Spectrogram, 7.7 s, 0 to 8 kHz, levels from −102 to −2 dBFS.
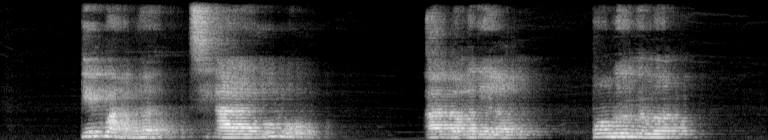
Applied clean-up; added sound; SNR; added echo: neural mask model DeepFilterNet 3.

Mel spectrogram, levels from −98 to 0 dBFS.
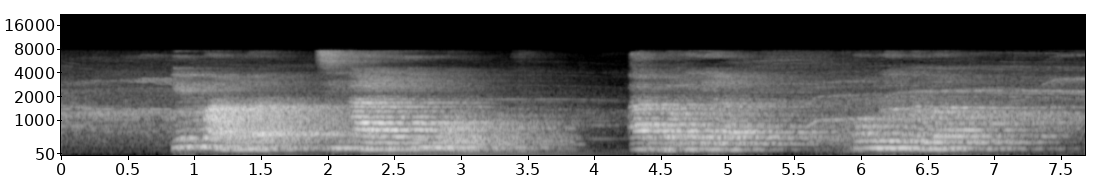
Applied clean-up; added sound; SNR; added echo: none; Crowd / Cheering; 17 dB; reverberation time 2.1 s.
